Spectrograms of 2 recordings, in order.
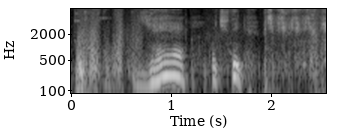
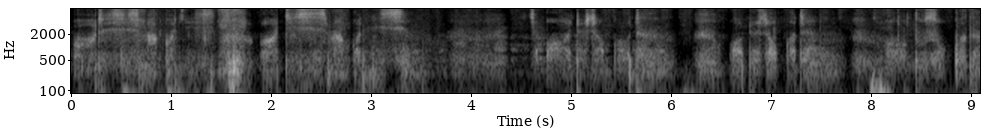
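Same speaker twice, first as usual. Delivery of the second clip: whispered praise; 14 dB quieter than usual. Real, not acted. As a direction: murmur it in a whisper.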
